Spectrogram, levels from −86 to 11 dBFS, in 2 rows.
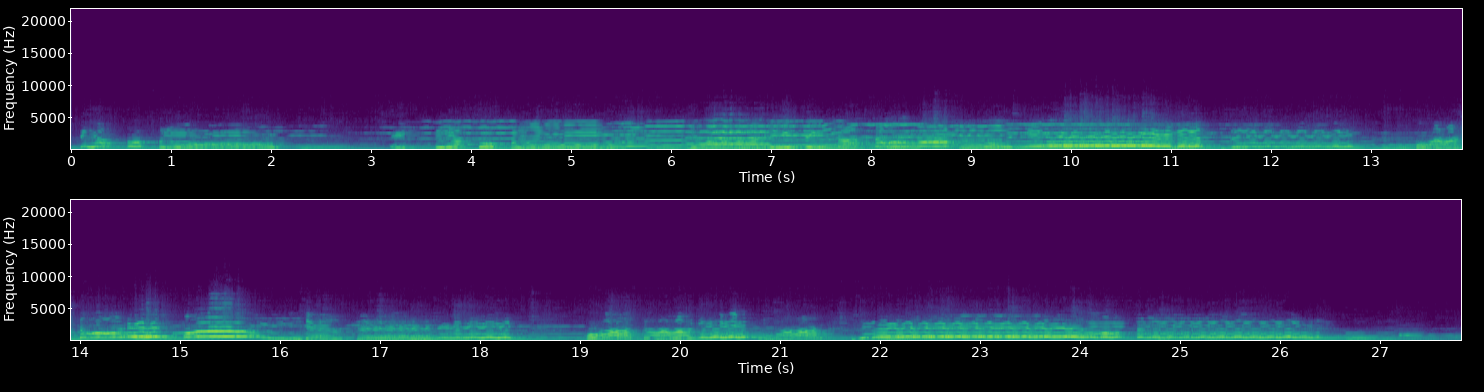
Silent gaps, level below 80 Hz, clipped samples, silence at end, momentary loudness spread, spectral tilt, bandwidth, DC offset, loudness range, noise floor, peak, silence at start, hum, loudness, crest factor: none; -50 dBFS; under 0.1%; 0.3 s; 18 LU; -7 dB/octave; 5.4 kHz; under 0.1%; 10 LU; -41 dBFS; -2 dBFS; 0 s; none; -17 LUFS; 16 dB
